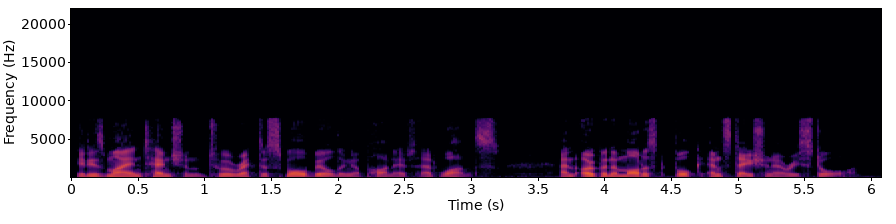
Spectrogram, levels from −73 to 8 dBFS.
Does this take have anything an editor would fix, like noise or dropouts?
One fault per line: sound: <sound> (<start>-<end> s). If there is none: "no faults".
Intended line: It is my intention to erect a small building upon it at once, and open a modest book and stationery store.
no faults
